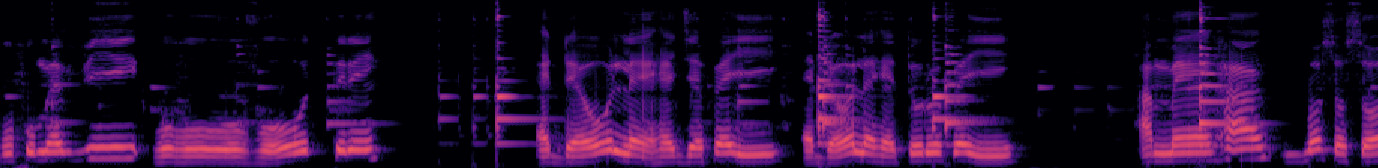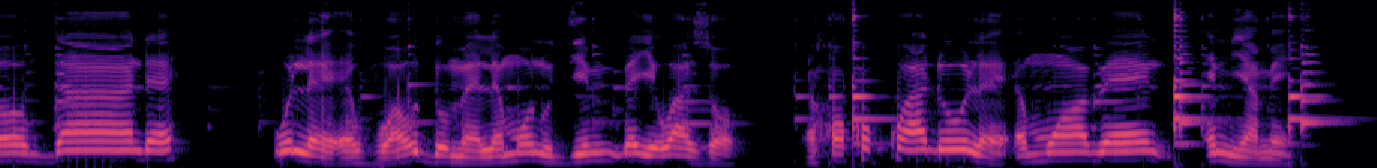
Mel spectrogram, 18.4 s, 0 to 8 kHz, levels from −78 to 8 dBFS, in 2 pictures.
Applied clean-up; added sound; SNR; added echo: classical method log-MMSE.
